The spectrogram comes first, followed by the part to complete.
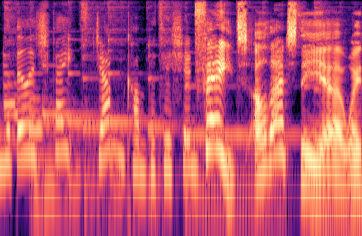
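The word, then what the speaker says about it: fête: a tradition I mean it's originally a French word um but it's been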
